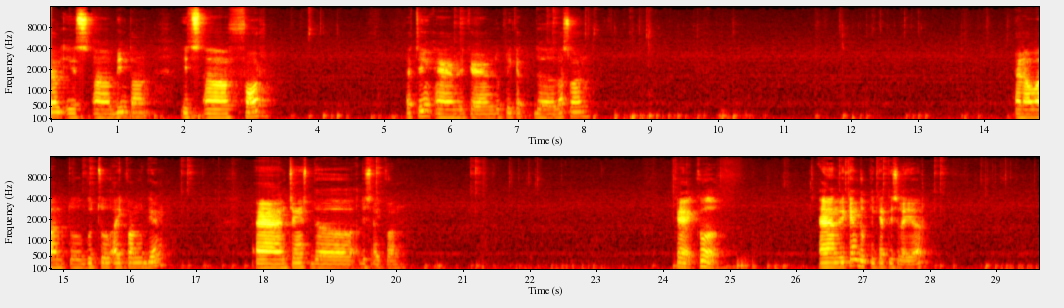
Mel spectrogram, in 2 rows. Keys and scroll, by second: 3.5 alt+Right, 3.8 alt+Right, 7.9 super+c, 8.2 super+v, 11.5 alt+shift+Left, 12.3 alt+Left, 12.5 alt+Left.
